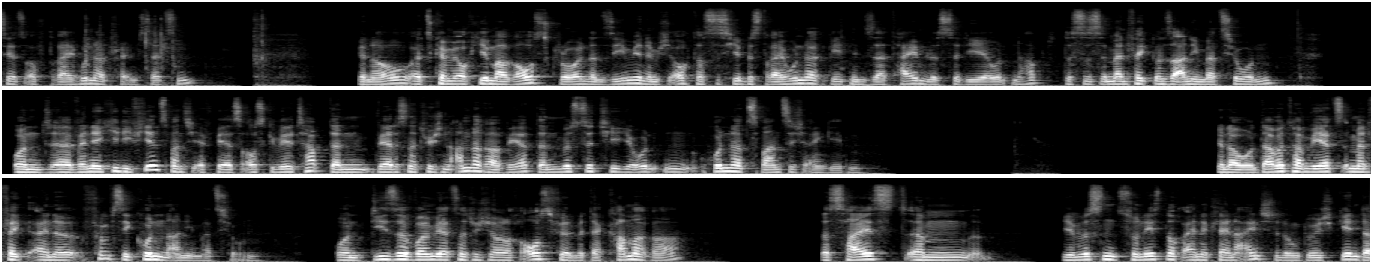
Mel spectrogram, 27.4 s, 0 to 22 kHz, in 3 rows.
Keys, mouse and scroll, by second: 1.0 0, 3.1-4.2 scroll down 6, 21.4 click.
